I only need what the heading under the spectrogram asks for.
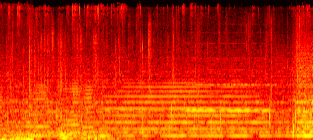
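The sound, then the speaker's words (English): A horse-drawn carriage trundles past, its hooves sounding as soft repeated clip-clops under a sustained musical score, quiet overall with no voices. “a horse-drawn carriage trundles past”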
